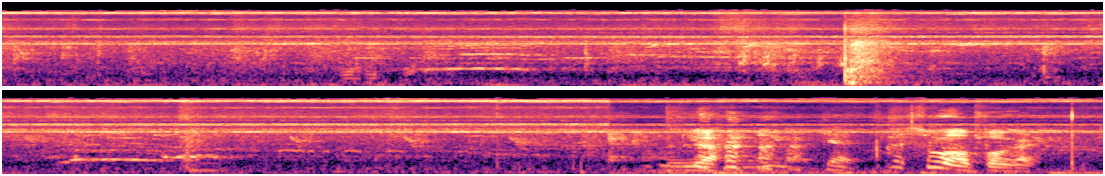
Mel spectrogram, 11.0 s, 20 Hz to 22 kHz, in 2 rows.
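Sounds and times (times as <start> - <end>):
steady high-pitched drone: 0.0 - 11.0
faint animal calls: 1.6 - 8.8.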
